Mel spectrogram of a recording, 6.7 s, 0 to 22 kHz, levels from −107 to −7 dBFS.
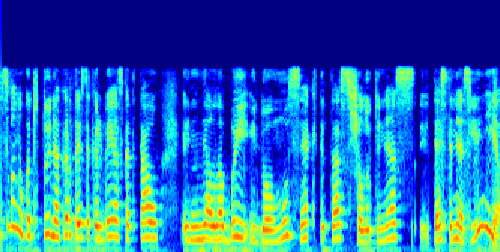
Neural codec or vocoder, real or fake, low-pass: codec, 16 kHz, 4 kbps, FreqCodec, larger model; fake; 7.2 kHz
